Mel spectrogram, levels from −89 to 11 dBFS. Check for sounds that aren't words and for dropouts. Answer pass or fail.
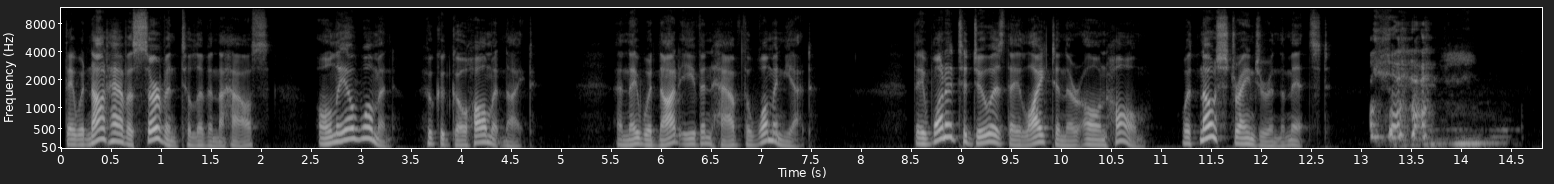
fail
